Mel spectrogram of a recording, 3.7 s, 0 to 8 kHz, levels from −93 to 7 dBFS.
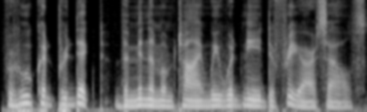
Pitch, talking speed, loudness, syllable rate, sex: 110 Hz, 215 wpm, -20 LUFS, 5.1 syllables/s, male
